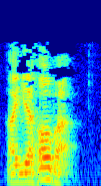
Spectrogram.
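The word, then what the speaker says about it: Yehovah: It's Hag HaYahweh. I'm sorry, Hag HaYehovah. I used to pronounce Jehovah Yahweh. Then I learned the error of my ways.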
